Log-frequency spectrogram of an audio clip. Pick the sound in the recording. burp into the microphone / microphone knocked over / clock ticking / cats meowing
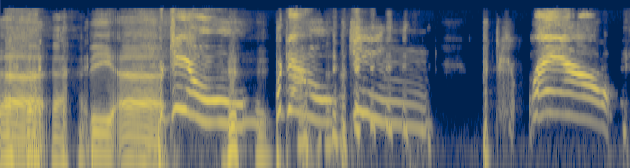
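cats meowing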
